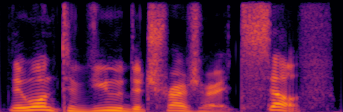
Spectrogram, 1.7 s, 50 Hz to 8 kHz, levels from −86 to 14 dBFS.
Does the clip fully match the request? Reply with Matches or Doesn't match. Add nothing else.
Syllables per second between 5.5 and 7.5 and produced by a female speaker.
Doesn't match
